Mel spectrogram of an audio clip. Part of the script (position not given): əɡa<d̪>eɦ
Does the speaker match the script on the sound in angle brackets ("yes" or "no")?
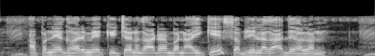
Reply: yes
